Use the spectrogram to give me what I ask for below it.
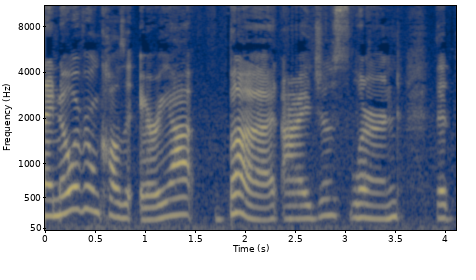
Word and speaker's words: Ariat: the wild it's um ariat and i know everyone calls it ariat but i just learned that this brand is based on the um award-winning horse secretariat so if it's ariat that's how it's gonna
